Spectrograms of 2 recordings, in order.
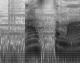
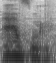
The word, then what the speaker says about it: asthma: और दमे को जैसे we spell it एज ASTHMA, एस्थमा, लेकिन इट्स प्रोनाउंस्ड एज एज़मा, ठीक है।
